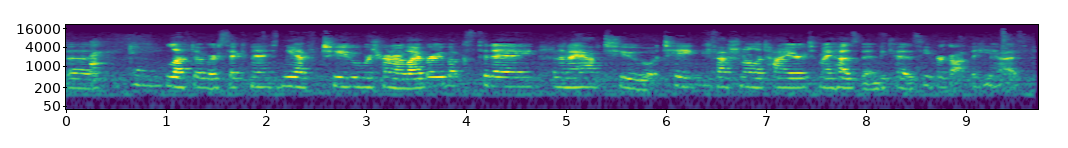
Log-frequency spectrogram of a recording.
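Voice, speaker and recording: A young woman chatting casually in a vlog, rambling and informal, recorded indoors at home. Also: mid-range voice. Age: young adult. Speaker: vlogger and mother of a young child. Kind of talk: casual vlog chat to camera. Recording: echoey room, clearly noisy background.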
